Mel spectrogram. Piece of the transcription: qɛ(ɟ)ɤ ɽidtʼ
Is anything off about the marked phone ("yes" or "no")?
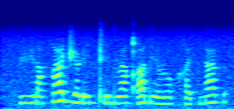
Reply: yes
